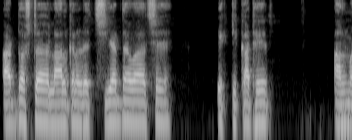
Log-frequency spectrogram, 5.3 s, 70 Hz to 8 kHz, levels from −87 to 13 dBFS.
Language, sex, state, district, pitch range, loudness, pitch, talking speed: Bengali, male, West Bengal, North 24 Parganas, 115-130 Hz, -18 LUFS, 125 Hz, 135 wpm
